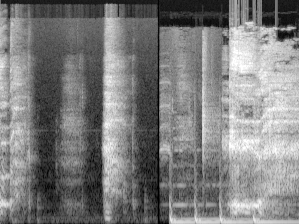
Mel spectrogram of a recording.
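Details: Several loud, drawn-out belches, with music coming in partway through; burping.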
